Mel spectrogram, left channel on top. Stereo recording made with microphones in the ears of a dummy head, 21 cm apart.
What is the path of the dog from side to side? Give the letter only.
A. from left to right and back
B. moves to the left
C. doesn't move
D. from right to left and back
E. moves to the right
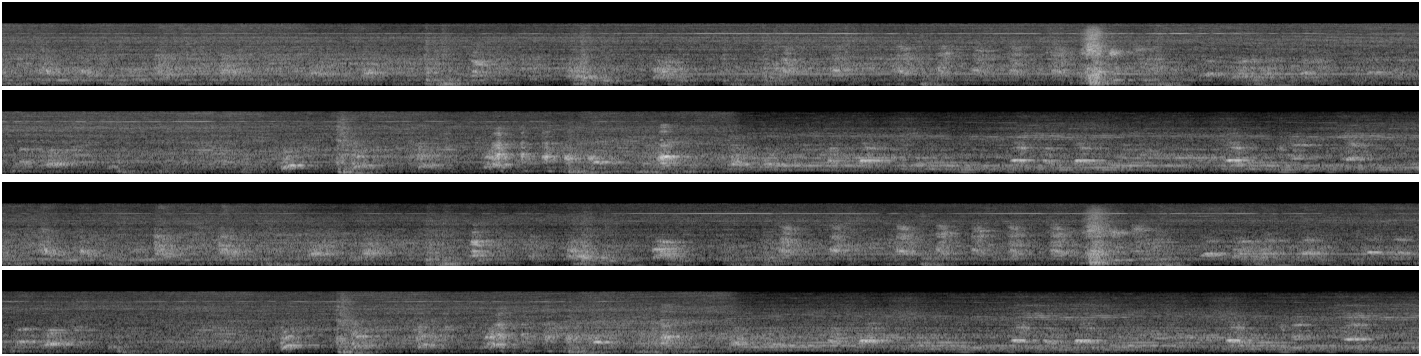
B.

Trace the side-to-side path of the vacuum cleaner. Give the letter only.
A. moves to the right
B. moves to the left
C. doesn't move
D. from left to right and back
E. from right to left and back
A.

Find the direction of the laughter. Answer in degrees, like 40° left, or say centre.
50° left.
